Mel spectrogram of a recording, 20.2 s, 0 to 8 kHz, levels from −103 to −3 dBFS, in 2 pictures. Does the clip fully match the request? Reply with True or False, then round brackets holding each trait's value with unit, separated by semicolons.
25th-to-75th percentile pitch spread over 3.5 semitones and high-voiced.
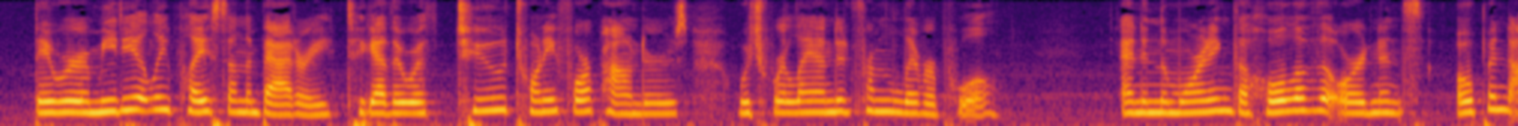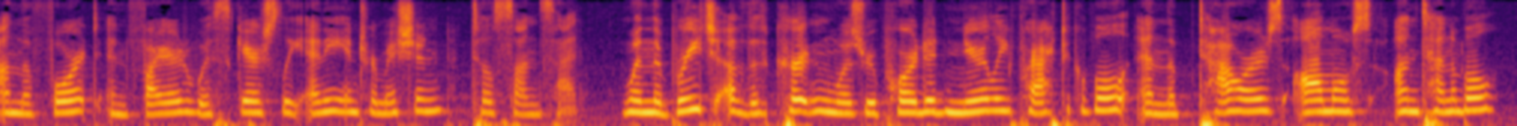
False (2.4 semitones; 230 Hz)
